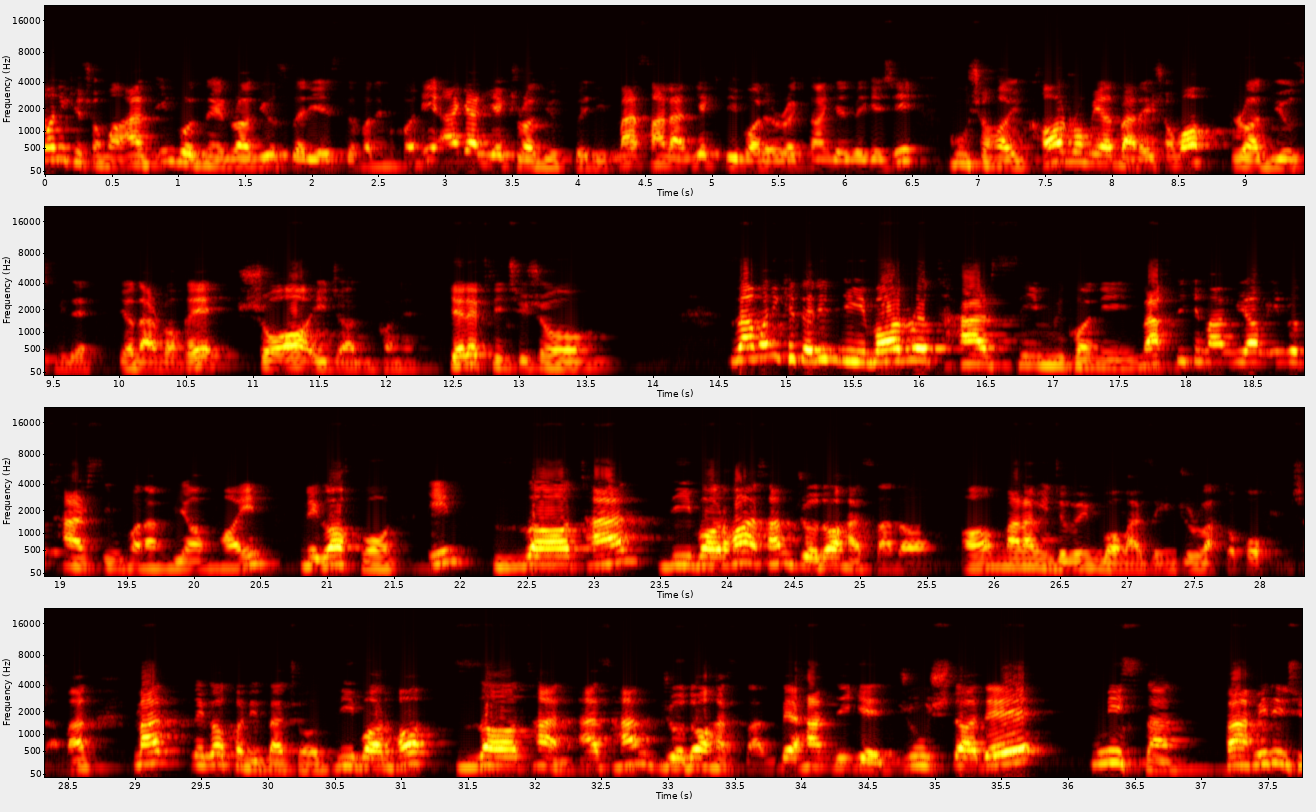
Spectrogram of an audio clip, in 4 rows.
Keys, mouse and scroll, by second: 8.0 Escape, 11.3 click, 15.4 middle click, 16.4 click, 18.9 scroll up 1, 21.8 ctrl+shift+d.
